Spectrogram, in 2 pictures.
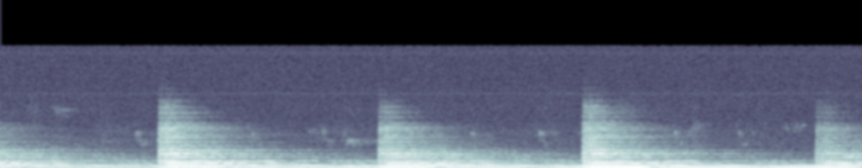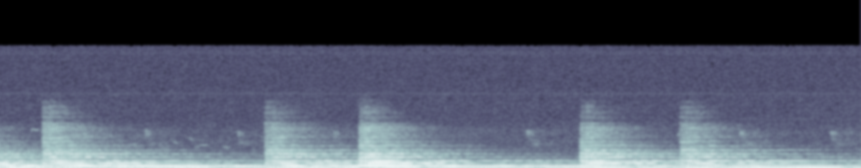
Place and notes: Venice, Italy - campane-glocken-bells
mittagsglocken am dorsoduro/ campane di mezziogiorna a dorsoduro / bells at noon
